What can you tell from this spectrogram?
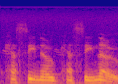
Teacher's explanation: the emphasis being on the final vowel there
